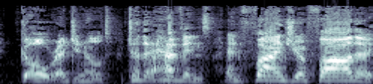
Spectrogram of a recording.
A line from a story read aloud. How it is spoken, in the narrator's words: he yells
